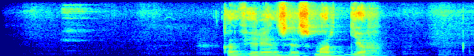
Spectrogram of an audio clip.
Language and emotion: Russian, neutral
